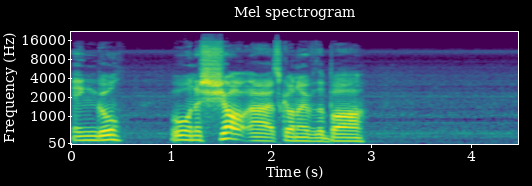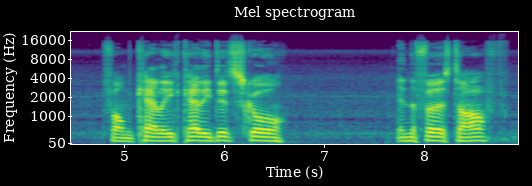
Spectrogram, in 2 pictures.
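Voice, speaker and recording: Young man, football watch-along host, casual chatty commentary, reads out viewer messages, smooth clear voice, dry close sound. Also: medium pitch, fairly even intonation, slow, long pauses, fairly bright tone, no echo.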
